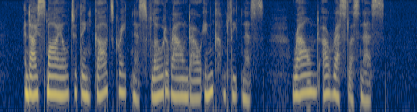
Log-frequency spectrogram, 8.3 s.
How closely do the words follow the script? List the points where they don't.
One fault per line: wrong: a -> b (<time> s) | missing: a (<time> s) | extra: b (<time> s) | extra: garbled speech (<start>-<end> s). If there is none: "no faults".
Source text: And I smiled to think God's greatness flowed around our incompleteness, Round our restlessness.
no faults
